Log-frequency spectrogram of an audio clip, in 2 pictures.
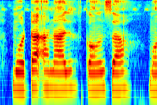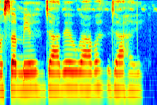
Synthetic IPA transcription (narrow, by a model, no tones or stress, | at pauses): moːʈaʔanaːd͡ʒkɔːnsamɔːsəbmẽd͡ʒjaːd̪eʊɡaːbəd͡ʒaɦəi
